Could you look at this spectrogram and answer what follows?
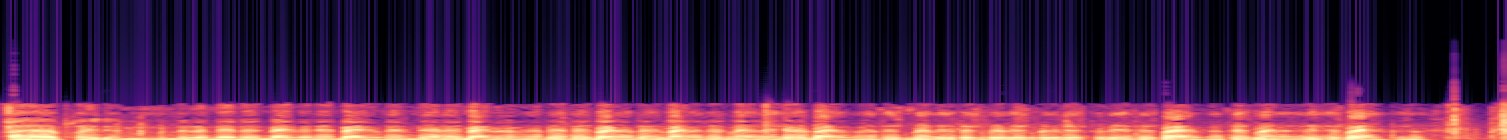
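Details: Very severe stuttering in an adult male, repeatedly blocked on the letter M across several attempts to break the cycle.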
